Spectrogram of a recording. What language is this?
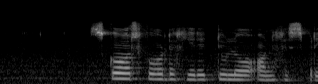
Afrikaans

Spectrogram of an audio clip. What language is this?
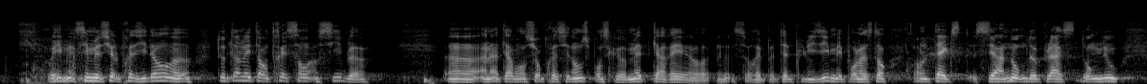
French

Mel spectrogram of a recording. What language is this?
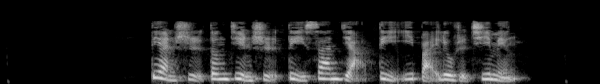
Chinese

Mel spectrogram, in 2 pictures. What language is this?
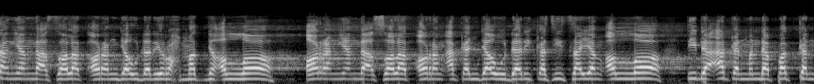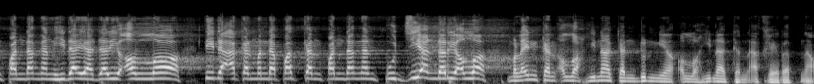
Indonesian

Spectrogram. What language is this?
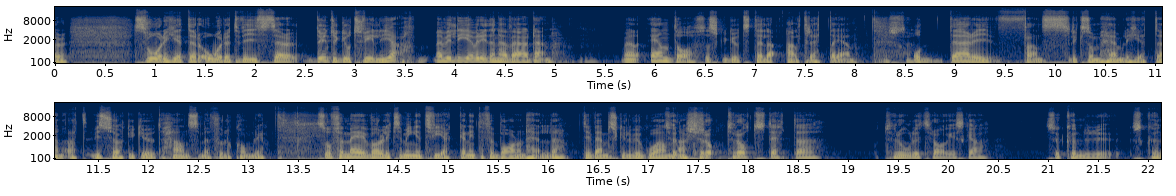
Swedish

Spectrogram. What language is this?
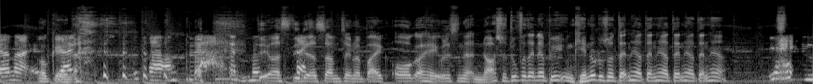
Danish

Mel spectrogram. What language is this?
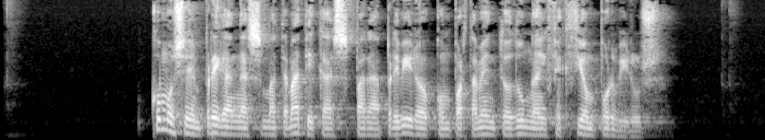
Galician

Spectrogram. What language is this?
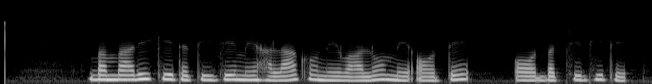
Urdu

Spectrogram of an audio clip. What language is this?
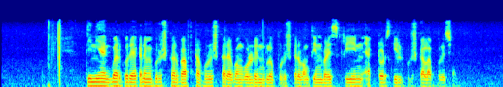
Bangla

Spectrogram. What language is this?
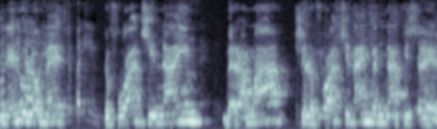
Hebrew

